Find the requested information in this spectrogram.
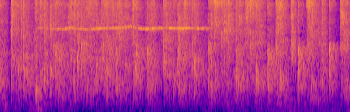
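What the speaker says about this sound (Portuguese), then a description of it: "Aplauda o Senhor por isso." Congregation clapping during a church worship service, a continuous bright patter of many hands with a faint sustained tone running under it for a while.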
